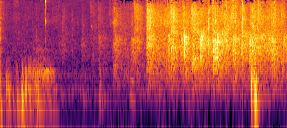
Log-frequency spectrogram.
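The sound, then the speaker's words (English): An audience breaks into applause, a dense wash of clapping that swells after a couple of seconds and continues steadily, with a brief murmur of voices at the start. “I will ask, let's not applaud each one.”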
